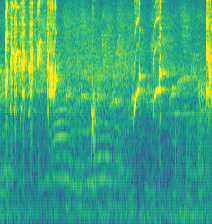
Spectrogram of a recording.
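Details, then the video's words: Oriental magpie-robin singing kemrayak to provoke other birds of its kind: a fast chattering run of high notes at the start, then a pause, then a few separate rising whistles. "suara kicau burung Kacer kemrayak biar kacer lain konslet"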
